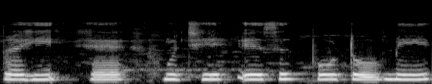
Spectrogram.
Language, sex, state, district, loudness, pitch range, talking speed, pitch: Hindi, female, Madhya Pradesh, Umaria, -12 LUFS, 225-235 Hz, 85 wpm, 230 Hz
